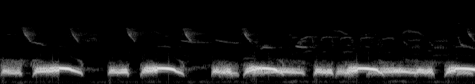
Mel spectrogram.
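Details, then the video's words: Spotted dove used as a decoy, its cooing intended to lure and provoke fighting males; loud, steady series of mellow coos with arching notes, almost one per second, with thin high chirps of other birds. "Chim Cu Gáy Mồi Gù Đấu bổi Cực phê/ Tiếng chim cu gáy đấu nghe thư giãn"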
